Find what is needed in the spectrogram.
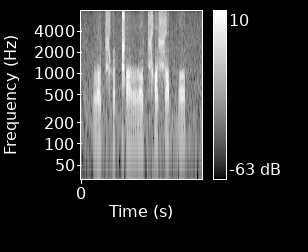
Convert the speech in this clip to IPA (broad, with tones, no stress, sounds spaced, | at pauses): lˠ u˨ t͡ɕʰ ɵ˨ ǁ ɔ˨ lː o˦ t͡ɕʰ ɔ˦ ɕ ɔ˦ bʱ o˦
